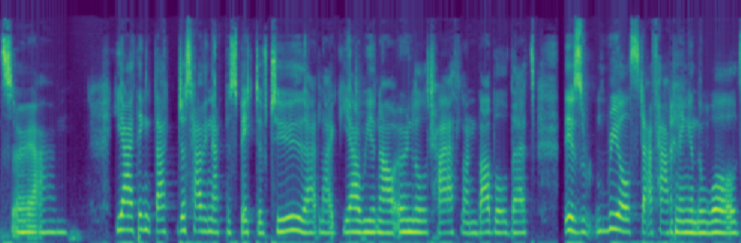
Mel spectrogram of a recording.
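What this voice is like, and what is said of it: South African accent. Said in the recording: “from your accent, you grew up in South Africa. You're from South Africa.”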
